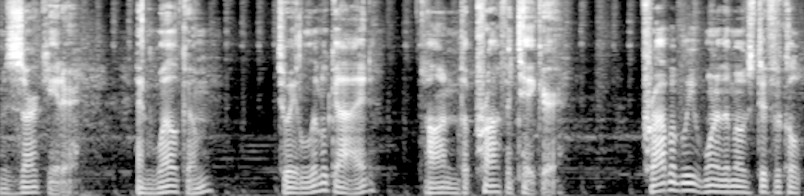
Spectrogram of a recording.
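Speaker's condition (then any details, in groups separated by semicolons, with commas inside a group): No condition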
